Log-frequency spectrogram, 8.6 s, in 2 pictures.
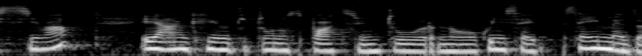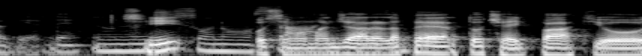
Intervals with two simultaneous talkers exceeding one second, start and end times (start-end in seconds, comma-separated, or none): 5.1-7.2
